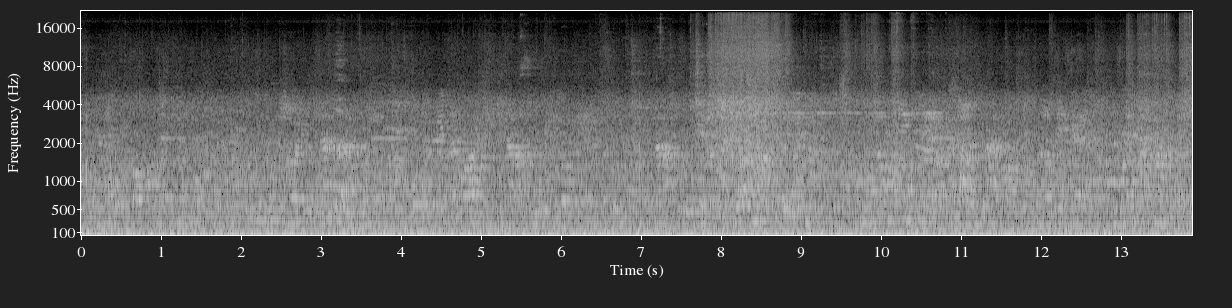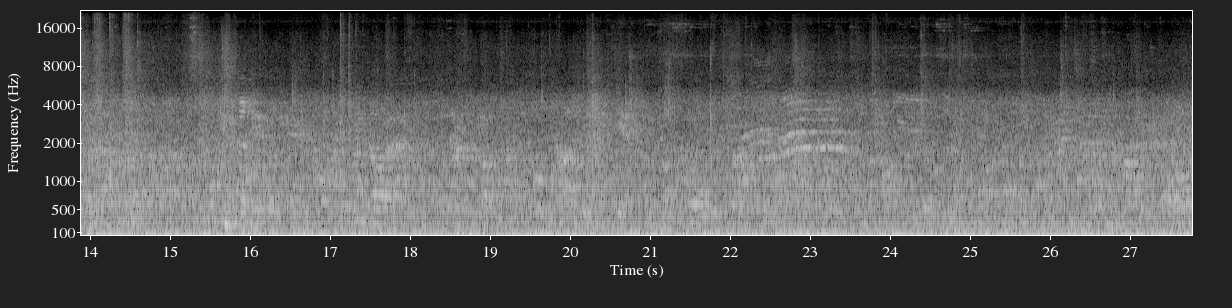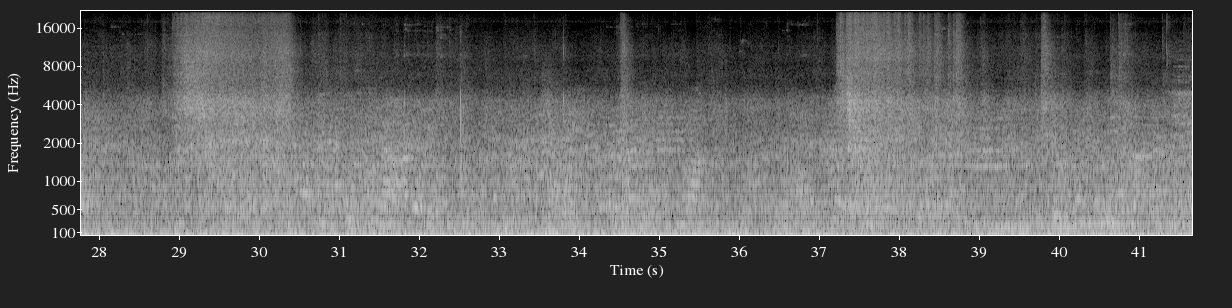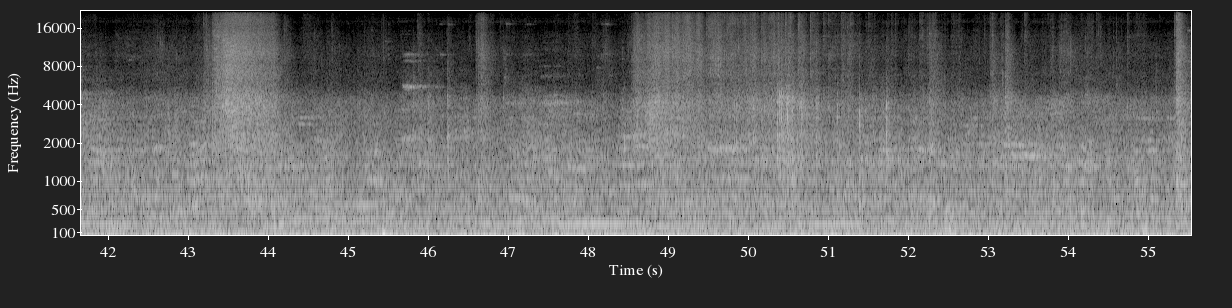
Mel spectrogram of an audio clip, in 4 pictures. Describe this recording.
In the store checkout exit area, trolley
